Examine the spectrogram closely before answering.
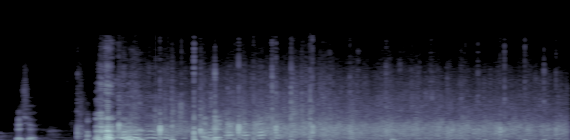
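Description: An audience applauds in a large room.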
